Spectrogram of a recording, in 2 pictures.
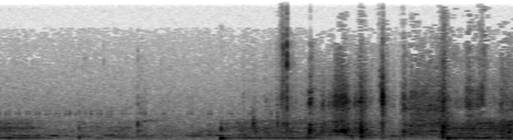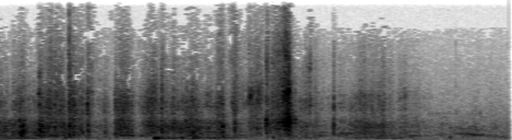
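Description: Faint handling sounds: a paper towel crinkling and rustling in gloved hands, with scattered small clicks and taps. They are busiest from about three seconds in to about nine seconds in, with the loudest crackle shortly before the end.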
